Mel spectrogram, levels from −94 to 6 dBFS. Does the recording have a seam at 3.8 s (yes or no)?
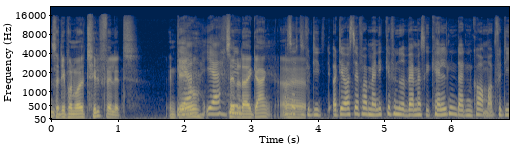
yes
